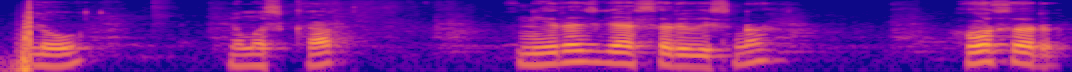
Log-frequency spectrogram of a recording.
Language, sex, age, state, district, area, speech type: Marathi, male, 30-45, Maharashtra, Osmanabad, rural, spontaneous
